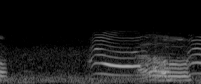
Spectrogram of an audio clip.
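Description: A group of fishermen singing while hauling in a large fishing net. After a short pause, several voices start a new sung phrase together about a second in, gliding up and down in pitch.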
